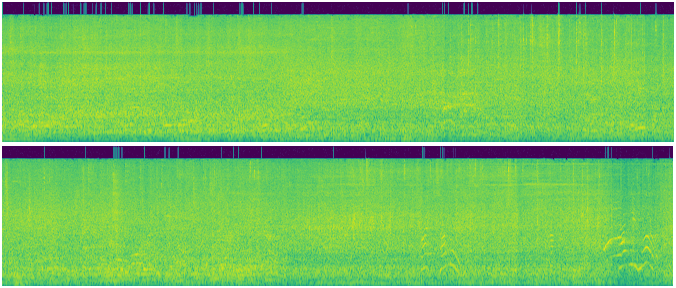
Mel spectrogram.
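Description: Model trains rattle steadily along their tracks.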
